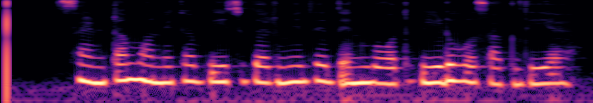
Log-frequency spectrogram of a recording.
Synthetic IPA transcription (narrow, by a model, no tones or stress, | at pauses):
sɛ̃ːɳʈaːmɔːnɪkaːbiːt͡ʃɡəɾmiːd̪eːd̪ɪnbɔːt̪biːɽɦoːsəkd̪iːɦɛː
